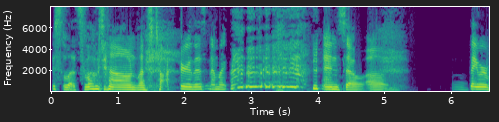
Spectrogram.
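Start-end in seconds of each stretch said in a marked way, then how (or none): 2.7-4.0 a sudden high laugh at herself; burst of laughter. Real, not acted. Guest laughing at her own sob story, high laugh.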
